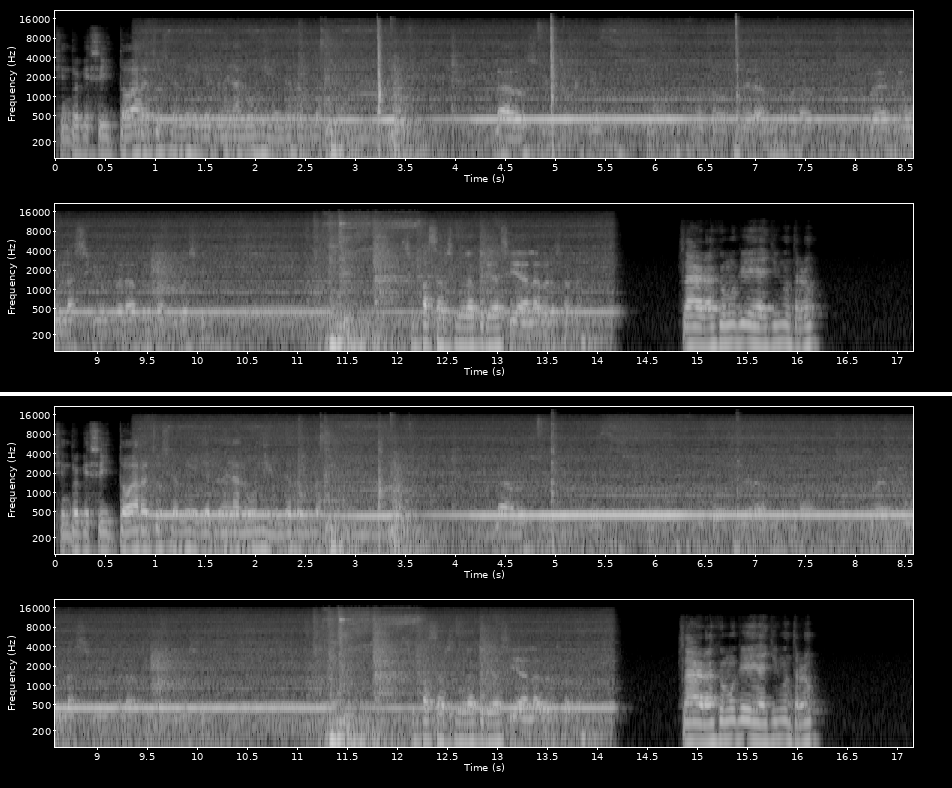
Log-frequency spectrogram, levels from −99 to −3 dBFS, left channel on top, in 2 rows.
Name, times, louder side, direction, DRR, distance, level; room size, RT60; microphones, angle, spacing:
voice 1, 0.0-3.0 14.8-16.1, right 3 dB, 35° right, 0.8 m, -38 dB
sound 1, 0.8-14.2, right 3 dB, 10° right, 0.5 m, -38 dB
sound 2, 2.9-8.9, left 8 dB, 65° left, 0.4 m, -50 dB
voice 2, 4.0-10.8 11.3-13.9, left 2 dB, 20° left, 0.8 m, -42 dB
4.3 x 2.6 x 4.0 m
head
